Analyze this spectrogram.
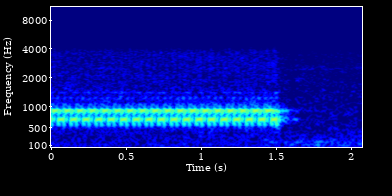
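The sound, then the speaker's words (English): Telephone ringing: a rapid, warbling electronic trill holds steady and fairly loud for about a second and a half, then cuts off abruptly into quiet. “It's probably Con Ed calling again. Probably telemarketer.”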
